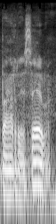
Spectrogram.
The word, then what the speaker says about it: Banreservas: I got to say it like that, like Spanish. Banreservas.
